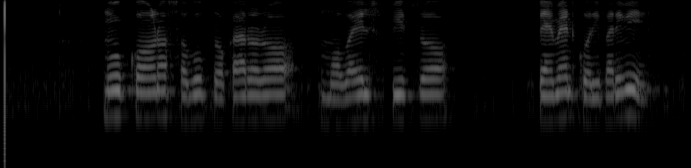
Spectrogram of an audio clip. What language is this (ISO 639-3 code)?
ori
